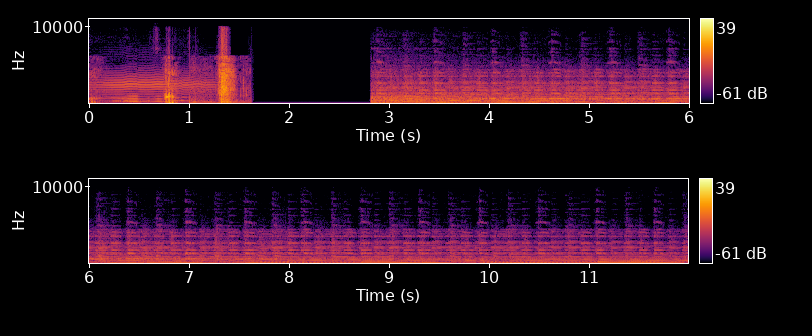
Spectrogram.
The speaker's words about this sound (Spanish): ¿Es ese fastidioso mosquito que interrumpe los mejores placeres de la vida?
